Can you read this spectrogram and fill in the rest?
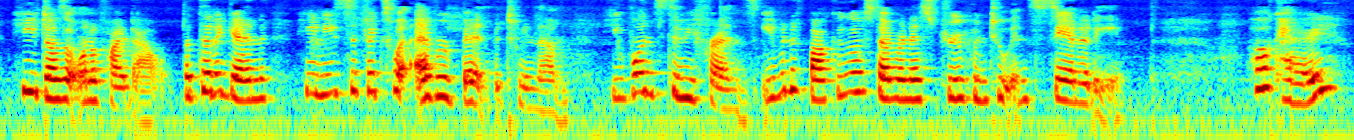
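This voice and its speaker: High-voiced woman reading a story. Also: darkish tone. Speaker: amateur fan fiction audiobook reader. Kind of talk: scripted story narration with casual asides.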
